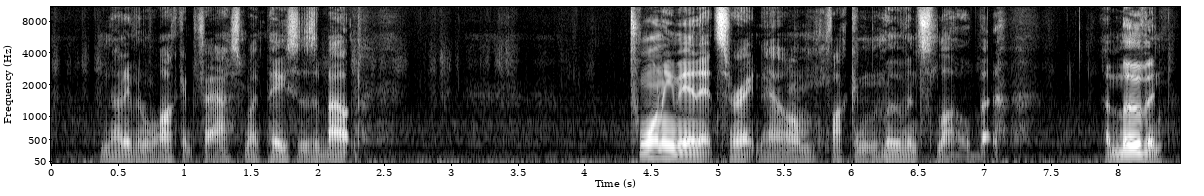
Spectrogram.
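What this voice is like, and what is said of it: Out of breath while talking. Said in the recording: “I'm getting out of breath already.”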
